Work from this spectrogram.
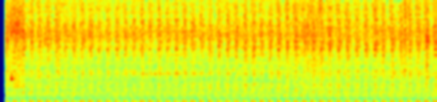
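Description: Motorcycle idling low and lumpy with a heavy regular thump about three times a second; a clunk whose source is not yet known.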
